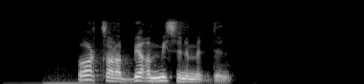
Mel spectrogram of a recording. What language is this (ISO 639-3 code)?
kab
